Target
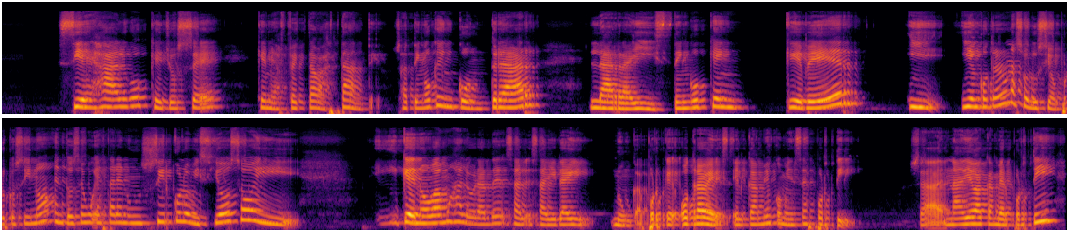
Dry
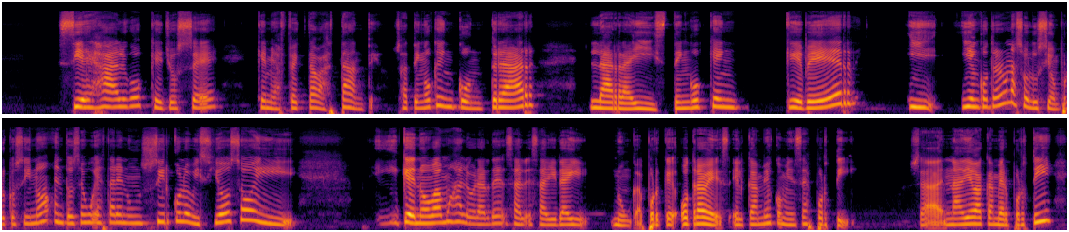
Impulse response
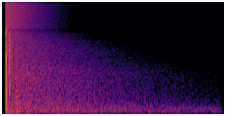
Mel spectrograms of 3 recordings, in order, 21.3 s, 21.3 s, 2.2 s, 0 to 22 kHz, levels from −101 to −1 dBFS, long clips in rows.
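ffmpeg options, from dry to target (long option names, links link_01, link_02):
-filter_complex "[0:a]aecho=1:1:70:0.266,asplit=2[link_01][link_02];[1:a]atrim=start_sample=2205,atrim=end_sample=4410[link_03];[link_02][link_03]afir=irnorm=-1:irlink=0,volume=-27dB[link_04];[link_01][link_04]amix=inputs=2:normalize=0"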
